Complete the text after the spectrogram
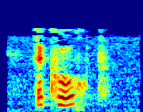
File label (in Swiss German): "korb", Bas Rhin; vin; panier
